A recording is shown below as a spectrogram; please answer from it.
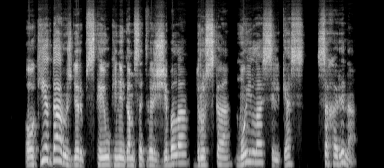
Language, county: Lithuanian, Vilnius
